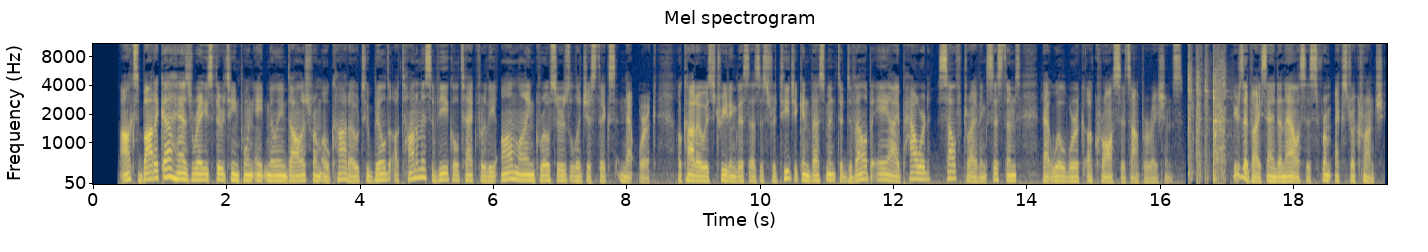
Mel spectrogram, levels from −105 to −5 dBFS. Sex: male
